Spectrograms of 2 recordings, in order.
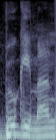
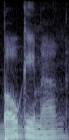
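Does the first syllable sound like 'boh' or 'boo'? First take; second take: boo; boh. First: The first syllable has an 'oo' vowel. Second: The first syllable has an 'oh' vowel. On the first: This is the American way of saying it. "c'est les Américains qui disent le boogeyman" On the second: This is the English way of saying it. "en Angleterre, c'est le bogeyman"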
